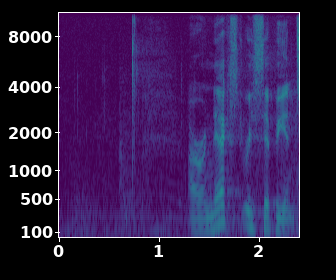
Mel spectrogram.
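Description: A man begins speaking into a microphone.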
